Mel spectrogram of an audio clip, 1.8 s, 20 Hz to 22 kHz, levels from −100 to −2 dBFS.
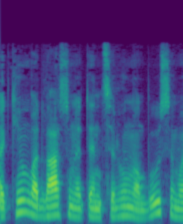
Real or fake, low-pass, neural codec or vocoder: fake; 10.8 kHz; codec, 24 kHz, 0.9 kbps, WavTokenizer, medium speech release version 1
